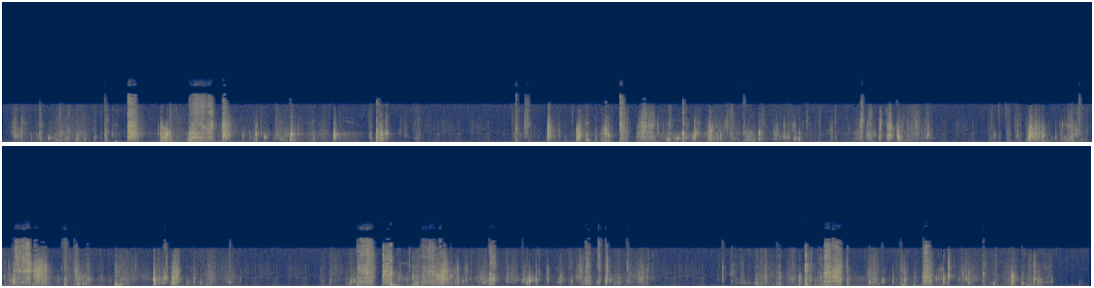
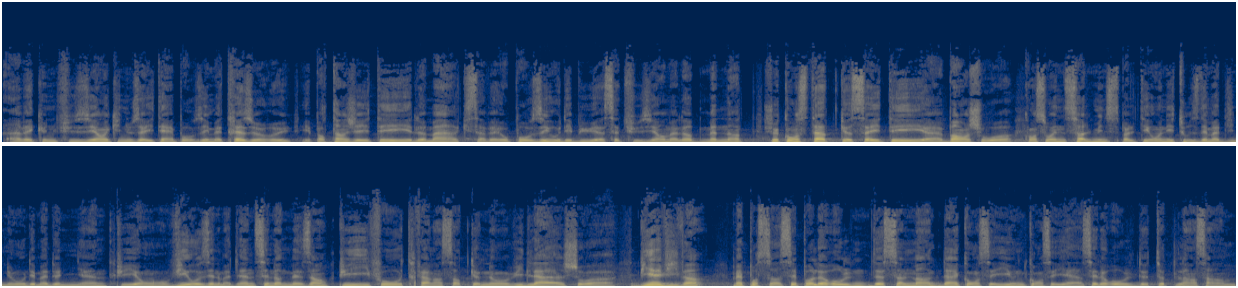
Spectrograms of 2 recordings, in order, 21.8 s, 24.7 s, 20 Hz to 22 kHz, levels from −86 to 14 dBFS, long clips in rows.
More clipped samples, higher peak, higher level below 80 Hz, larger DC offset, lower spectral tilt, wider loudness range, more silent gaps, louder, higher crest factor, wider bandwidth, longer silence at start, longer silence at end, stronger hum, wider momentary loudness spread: neither; about the same, -2 dBFS vs -2 dBFS; second, -52 dBFS vs -36 dBFS; neither; second, -2 dB/octave vs -6 dB/octave; about the same, 5 LU vs 4 LU; neither; second, -25 LUFS vs -22 LUFS; first, 26 dB vs 20 dB; second, 10.5 kHz vs 14 kHz; about the same, 0.05 s vs 0.05 s; first, 0.4 s vs 0 s; neither; first, 16 LU vs 8 LU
